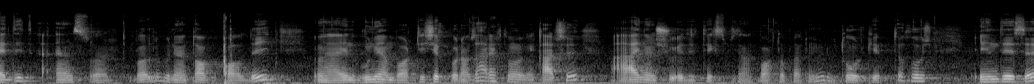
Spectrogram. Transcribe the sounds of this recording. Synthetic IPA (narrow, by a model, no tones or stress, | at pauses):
ed̪ɪt̪ʰansoɾ | bolˠd̪ɪbʊnɪjamt̪ʰɒpʰɪpqʰɒlˠd̪ɪkʲ | ae̞nd̪ɪbʊnɪjambɒɾt̪ʰe̞kʲʃɪɾɪp̚kʰɵɾamɪzhaɾe̞χt̪ɪmɒlˠɡʲaqʰɑɾʃɪ | a̰jnanʃʊʔe̞d̪ɪt̪ʰːekʲsbɪzd̪a̰nbɒɾt̪ʰopʰlat̪ʰɪŋɪzbʊt̪ʰoʁɾɪkʲʰe̞p̚t̪ʰɪχoʃ | e̞nd̪ɪesa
